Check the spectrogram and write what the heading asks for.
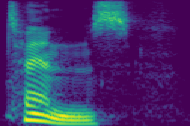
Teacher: the initial sound of tense is a voiceless alveolar plosive. The tongue is the active articulator and the alveolar ridge is the passive articulator.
